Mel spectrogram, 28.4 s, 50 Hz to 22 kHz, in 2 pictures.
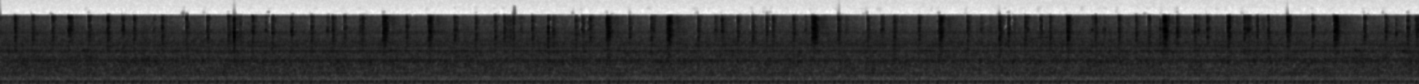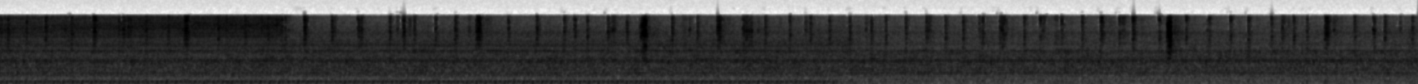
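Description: GE CW40-8 diesel-electric locomotive idling: its V16 diesel runs with a steady drone and frequent sharp clicks. A hiss starts about halfway through and lasts a few seconds, and a steady low hum cuts out about two-thirds of the way in.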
